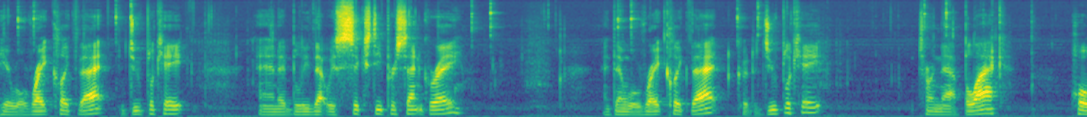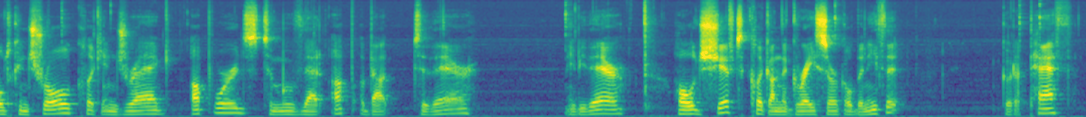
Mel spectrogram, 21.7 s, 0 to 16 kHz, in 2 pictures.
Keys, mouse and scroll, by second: 0.3 right click, 1.3 click, 4.9 click, 6.3 click, 7.5 click, 9.4 click, 11.7-16.9 ctrl+drag, 19.2 shift+click, 21.2 click.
